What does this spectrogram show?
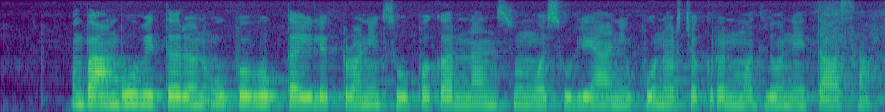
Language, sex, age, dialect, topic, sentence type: Marathi, female, 25-30, Southern Konkan, agriculture, statement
